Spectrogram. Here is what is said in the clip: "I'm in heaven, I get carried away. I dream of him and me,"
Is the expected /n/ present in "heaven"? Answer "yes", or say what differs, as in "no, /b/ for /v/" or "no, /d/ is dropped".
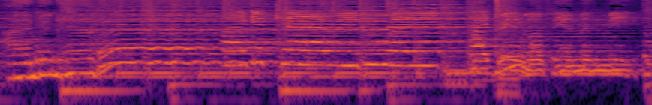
no, /n/ is dropped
